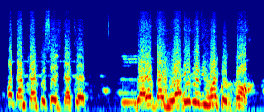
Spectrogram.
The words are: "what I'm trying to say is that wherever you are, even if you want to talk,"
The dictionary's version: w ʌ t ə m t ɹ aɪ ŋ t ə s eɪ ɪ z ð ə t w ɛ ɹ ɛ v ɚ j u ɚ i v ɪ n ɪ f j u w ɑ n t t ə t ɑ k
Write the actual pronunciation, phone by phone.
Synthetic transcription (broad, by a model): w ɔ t ə m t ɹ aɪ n t ə s eɪ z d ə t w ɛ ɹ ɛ b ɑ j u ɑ i v ɪ n ɪ f j u w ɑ n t t ə t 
